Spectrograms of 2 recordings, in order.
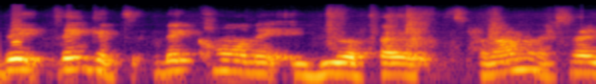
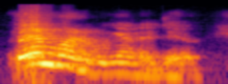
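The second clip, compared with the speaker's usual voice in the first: raised, higher, faster insistent reply; louder and higher, pressing the point home; retold heated reply; 5 semitones higher, 5 dB louder than usual. Telling her husband why she prints everything, raised insistent voice. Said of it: "I said".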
